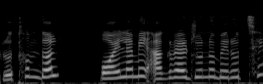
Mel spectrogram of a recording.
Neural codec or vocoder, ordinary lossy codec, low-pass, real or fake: none; none; 9.9 kHz; real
